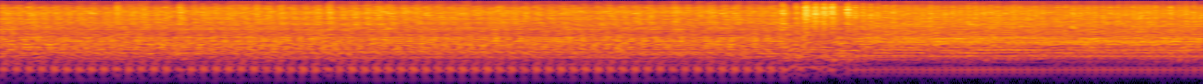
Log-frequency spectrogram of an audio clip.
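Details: Riding lawn mower after a week-long rebuild (belts, charging system, magneto, battery, carburetor and more; starter, valve cover and leaking exhaust not replaced) runs with an even, steady beat and no knocks, settling smoother and lower; healthy finished result.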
